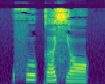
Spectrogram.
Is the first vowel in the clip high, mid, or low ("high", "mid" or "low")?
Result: high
